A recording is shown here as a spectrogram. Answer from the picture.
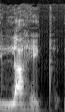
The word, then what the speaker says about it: لاحق: ہاں اس کا صحیح تلفظ وہی ہے جو ہم لوگ بولتے ہیں، یعنی لاحق زیر کے ساتھ۔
